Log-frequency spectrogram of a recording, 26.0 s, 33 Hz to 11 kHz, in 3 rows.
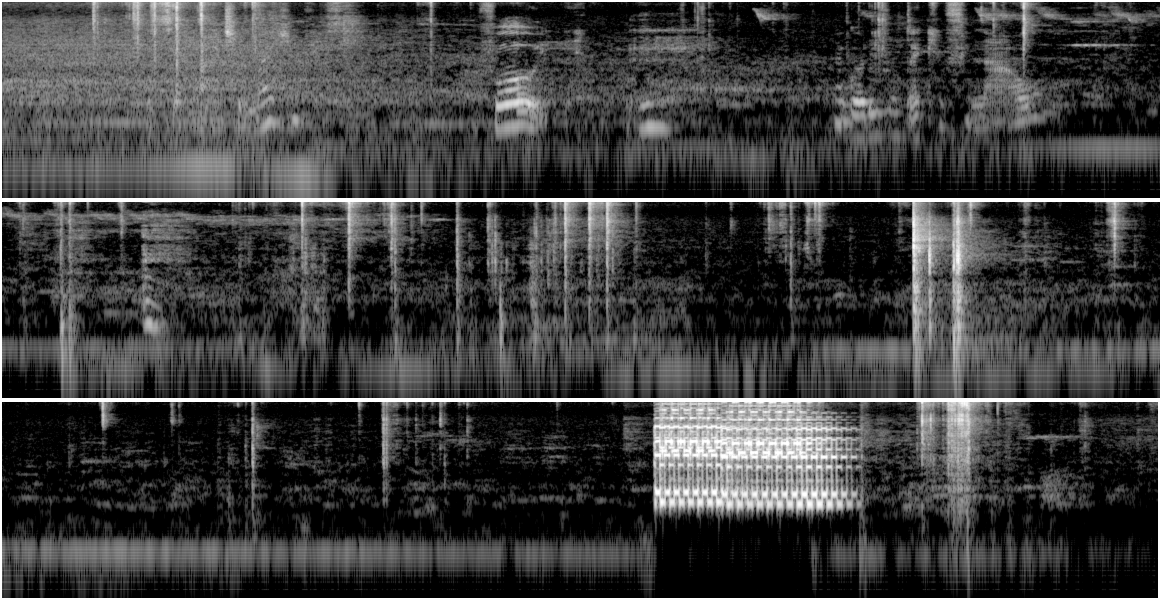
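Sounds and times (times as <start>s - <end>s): electronic tone: 22.3s - 23.8s.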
